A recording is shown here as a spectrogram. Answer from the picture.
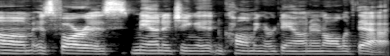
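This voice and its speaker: Speech from a woman, captured as a very clean recording against a silent background. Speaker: storyteller. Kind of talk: personal storytelling. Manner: unscripted, with fillers and restarts.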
